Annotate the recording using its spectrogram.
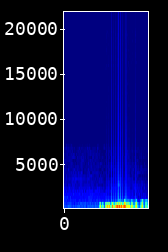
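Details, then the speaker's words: Abdominal auscultation with a stethoscope during an acute-abdomen examination of a male patient: a brief gurgling rumble, bowel sounds present. "Y ahora vamos a escuchar ruidos hidroaéreos."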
